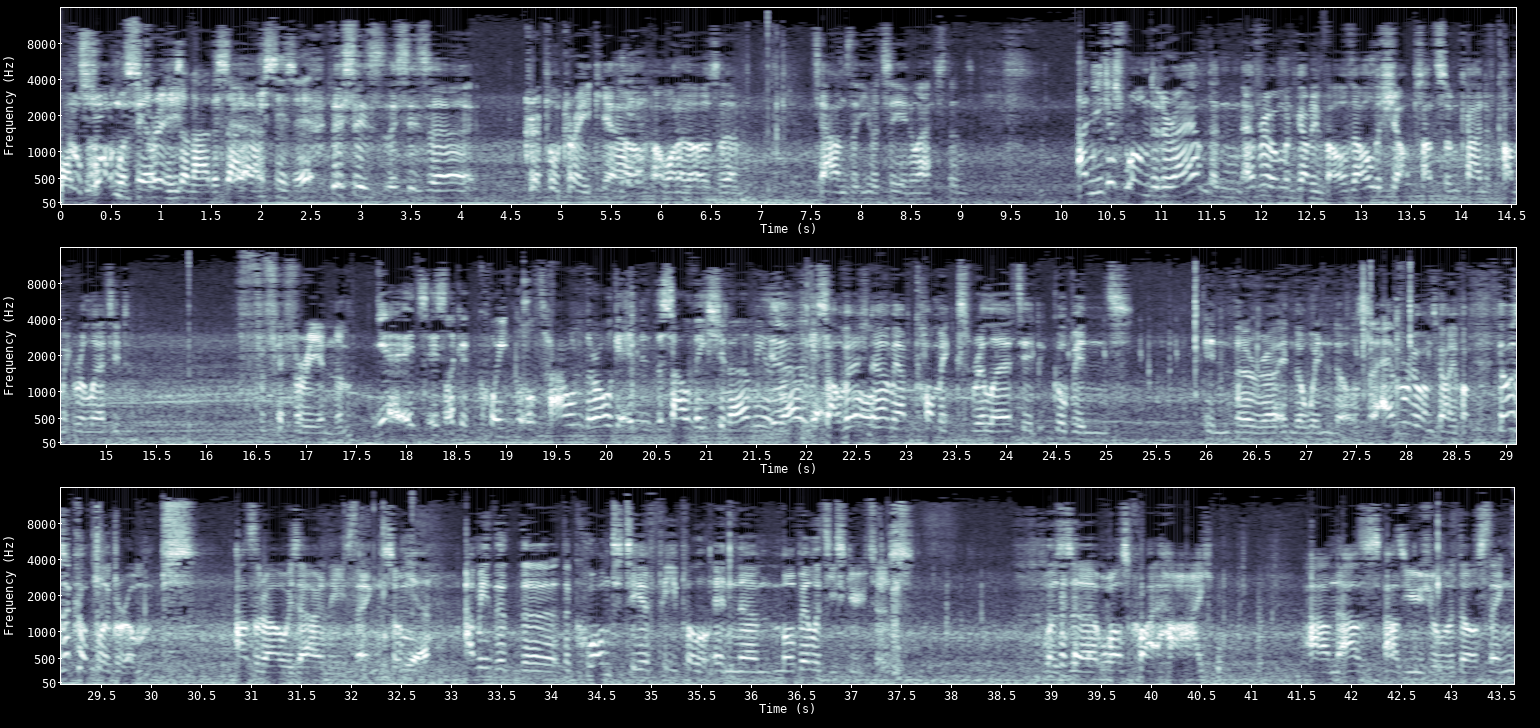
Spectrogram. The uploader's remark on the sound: Both recently attended the Lakes International Comics Art Festival and here are their thoughts captured on the drive to and from the event. As this was recorded careening down a motorway, the audio is a bit ropey.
